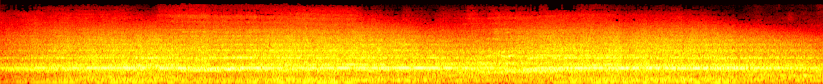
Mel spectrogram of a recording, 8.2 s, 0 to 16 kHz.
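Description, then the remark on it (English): A racing car, the MB 423 23, roars past as a loud, continuous high-pitched whine with buzzing harmonics. The pitch dips briefly partway through, then climbs again. No one speaks. “But then he went round in his MB 423 23 and it made this sound. I'll play it for you now.”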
